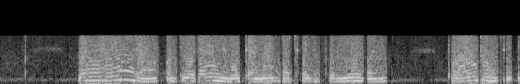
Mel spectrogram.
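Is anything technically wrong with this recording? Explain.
Yes. Mu-law and A-law are mixed up for the whole clip. The speech was coded with G.711 mu-law but decoded with the A-law curve. The two laws map their 8-bit codes to different levels, so every sample lands at the wrong amplitude. Some come out louder and some quieter, and the quietest codes are pushed well above silence. The speech sounds harsh and gritty, and the gaps between phrases fill with a noisy hiss. The audio stops at about 4 kHz, which fits the 8 kHz telephone format.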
